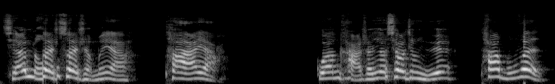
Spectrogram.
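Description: A woman voicing a bold, defiant young fisherman in a storytelling recording, speaking loudly with a ringing, scornful edge. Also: sits high, animated, a little slow.

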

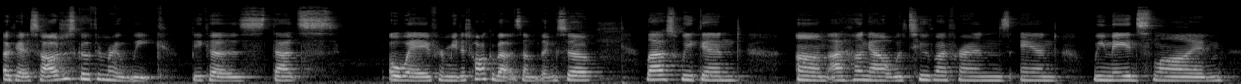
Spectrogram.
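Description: A young adult woman chats casually into her solo podcast from a bathroom. Her delivery is informal and rambling, at a middle pitch, with "like" sprinkled throughout. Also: fairly even intonation, measured pace. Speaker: podcast host.

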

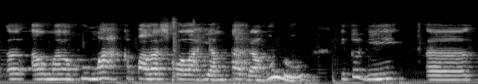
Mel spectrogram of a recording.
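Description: A male guest in a casual interview, explaining at an easy pace and often trailing off with soft tag words. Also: high voice. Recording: roomy, dull sound with faint music.

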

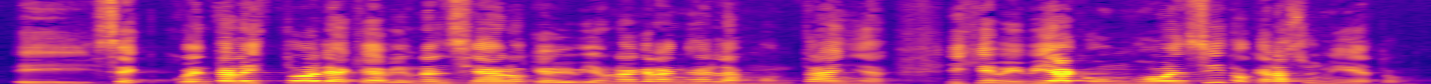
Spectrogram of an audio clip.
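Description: A Puerto Rican man preaching from the pulpit, his voice pitched high for a man. He tells a story in a lively sermon and stops often to ask the congregation for a response. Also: fairly quick, smooth. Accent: Puerto Rican Spanish.

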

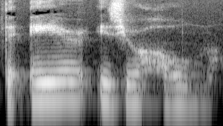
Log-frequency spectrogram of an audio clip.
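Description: Gently and slowly, a female host of a children's relaxation show reads out a guided meditation. Her breathy half-whisper is soft and soothing, held at medium pitch in a steady tone.

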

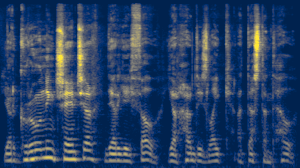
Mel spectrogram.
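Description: Irish bloke in a put-on Scottish voice; declaims old verse with a theatrical roll. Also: male voice, medium pitch, expressive, measured pace, lightly acted. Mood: declaiming. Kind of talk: poetry recital.

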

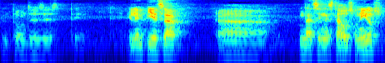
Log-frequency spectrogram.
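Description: A man's voice: medium pitch, takes it slowly. Northern Mexican man telling a story. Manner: relaxed, slangy storytelling with many fillers. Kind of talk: casual storytelling chat. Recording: echoey room, slightly dull sound.

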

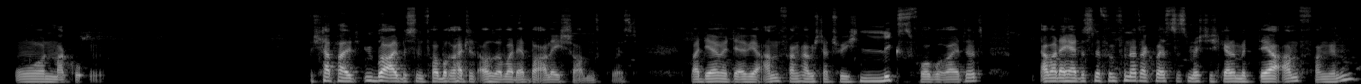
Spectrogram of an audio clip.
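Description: Young man with a sick, sore-throated voice. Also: fairly high pitch. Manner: slangy, muttering to himself while playing. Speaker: host of a gaming podcast. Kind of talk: casual solo gameplay commentary.

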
